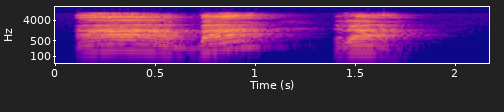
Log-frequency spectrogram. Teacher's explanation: Abará, tá ok? Esse último A, ele é acentuado. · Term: oxítona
